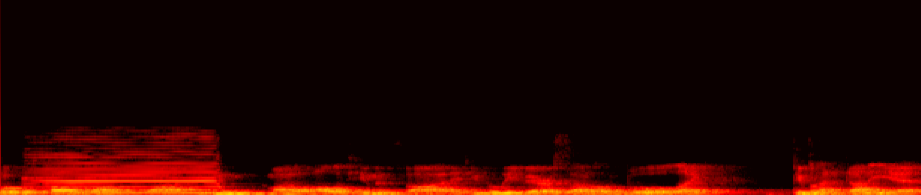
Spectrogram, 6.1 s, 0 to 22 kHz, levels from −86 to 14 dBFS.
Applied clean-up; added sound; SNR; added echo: none; Bowed string instrument; 9 dB; reverberation time 0.8 s.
